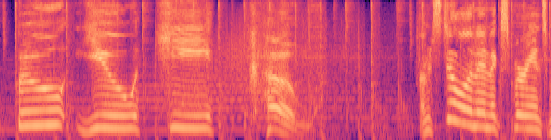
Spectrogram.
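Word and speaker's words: Fuyuhiko: name is my first name is pronounced boo you he Co I'm still in an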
